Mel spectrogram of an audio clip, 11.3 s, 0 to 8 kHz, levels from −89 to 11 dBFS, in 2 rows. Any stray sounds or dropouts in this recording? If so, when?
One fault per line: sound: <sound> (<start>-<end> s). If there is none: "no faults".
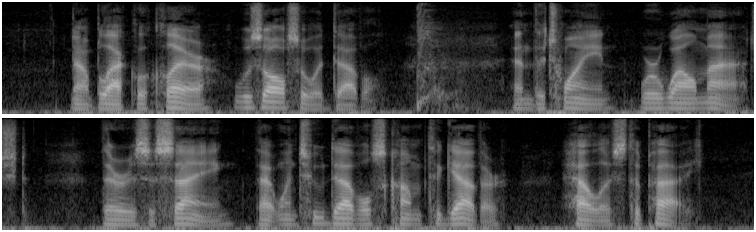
sound: thud (3.1-3.5 s)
